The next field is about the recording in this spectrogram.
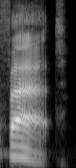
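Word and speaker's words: Pfaadt: Texas Ranger Rangers and his last name is spelled p-f-a-a-d-t but it's pronounced fat and he's making his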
